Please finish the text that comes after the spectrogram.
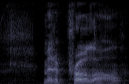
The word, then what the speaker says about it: metoprolol: Metoprolol becomes metoprolol. Again, we're changing that accent from the second syllable to the first, and we're going from two open syllables, one closed syllable, to two closed syllable, one open syllable, a much more comfortable thing for an English speaker to use.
